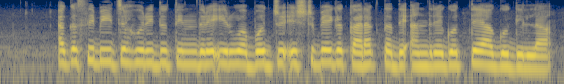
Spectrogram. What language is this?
Kannada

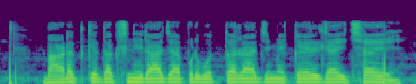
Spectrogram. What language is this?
Magahi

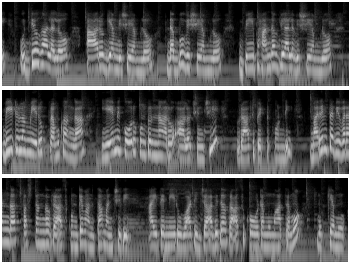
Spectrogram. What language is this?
Telugu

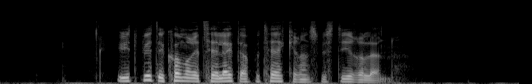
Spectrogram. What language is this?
Norwegian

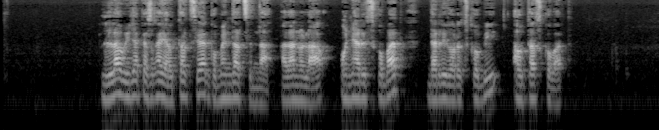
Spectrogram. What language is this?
Basque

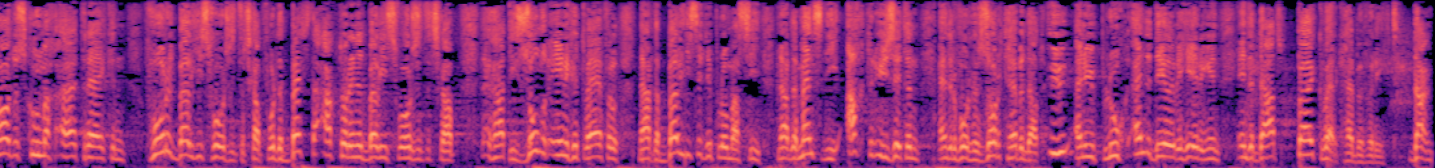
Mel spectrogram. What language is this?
Dutch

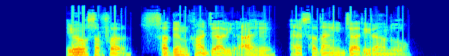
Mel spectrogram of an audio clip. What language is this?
Sindhi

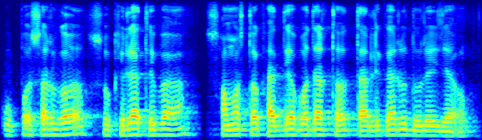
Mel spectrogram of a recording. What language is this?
Odia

